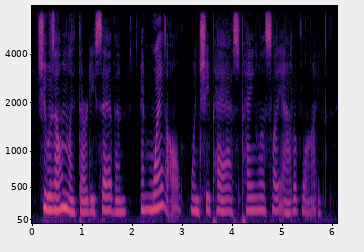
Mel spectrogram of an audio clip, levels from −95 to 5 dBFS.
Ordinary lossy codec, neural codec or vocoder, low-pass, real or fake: Opus, 64 kbps; none; 7.2 kHz; real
